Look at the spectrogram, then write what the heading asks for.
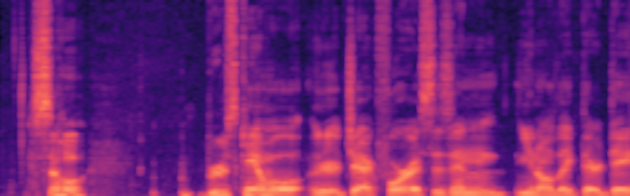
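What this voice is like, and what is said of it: Usual voice. Nothing is said of it.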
